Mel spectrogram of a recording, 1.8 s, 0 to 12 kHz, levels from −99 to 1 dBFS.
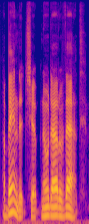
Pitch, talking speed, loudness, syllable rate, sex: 130 Hz, 235 wpm, -18 LUFS, 4.9 syllables/s, male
